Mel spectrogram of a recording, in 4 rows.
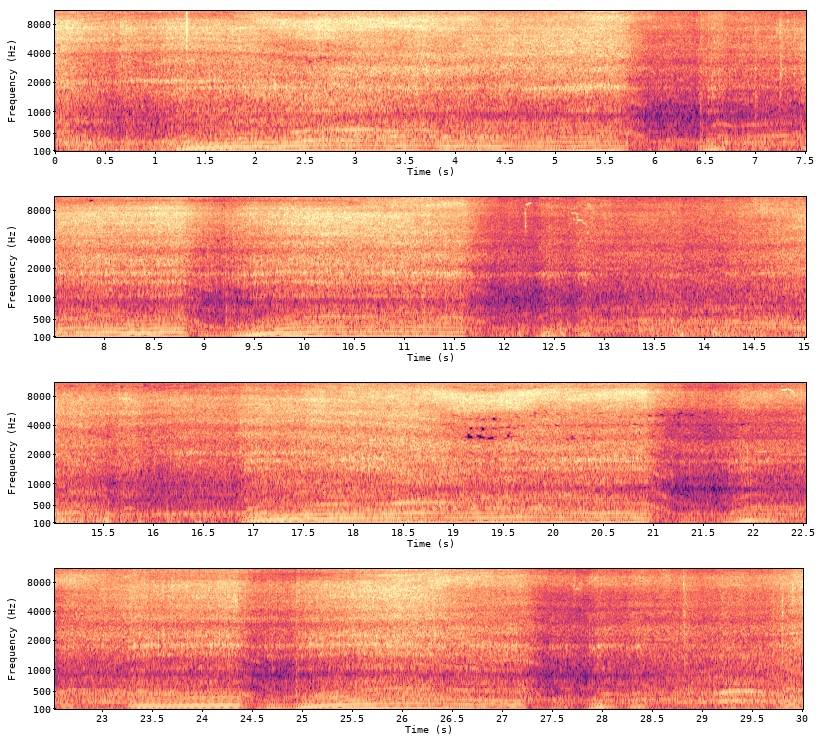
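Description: JCB 3DX backhoe loader's diesel engine revving up and dropping back again and again as the loader bucket pushes and lifts soil, each rise held for a few seconds.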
